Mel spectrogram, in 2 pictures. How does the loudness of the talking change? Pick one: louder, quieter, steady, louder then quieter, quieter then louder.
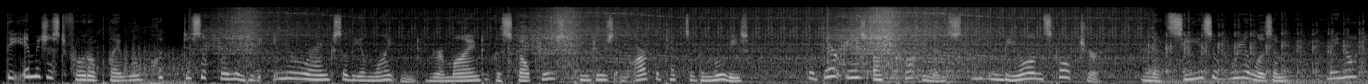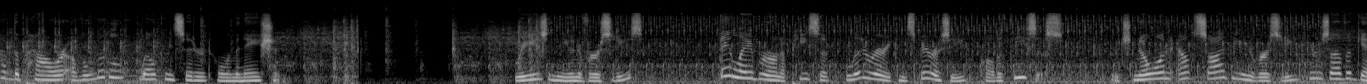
steady.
